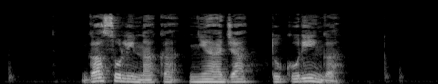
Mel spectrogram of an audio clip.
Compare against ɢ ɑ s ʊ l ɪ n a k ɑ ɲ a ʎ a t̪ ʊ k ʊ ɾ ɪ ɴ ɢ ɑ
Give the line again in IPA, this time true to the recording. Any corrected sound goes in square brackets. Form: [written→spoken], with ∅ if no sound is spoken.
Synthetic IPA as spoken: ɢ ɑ s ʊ l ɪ n a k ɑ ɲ a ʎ a t̪ ʊ k ʊ ɾ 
